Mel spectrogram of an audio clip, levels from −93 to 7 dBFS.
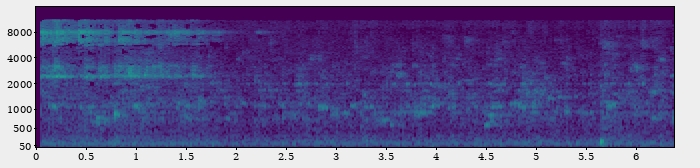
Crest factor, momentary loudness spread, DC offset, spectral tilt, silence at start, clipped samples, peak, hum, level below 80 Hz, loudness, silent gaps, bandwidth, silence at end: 24 dB; 21 LU; under 0.1%; 0 dB/octave; 0.05 s; under 0.1%; -20 dBFS; none; -72 dBFS; -39 LUFS; none; 12 kHz; 0 s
